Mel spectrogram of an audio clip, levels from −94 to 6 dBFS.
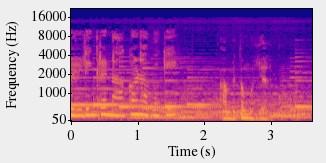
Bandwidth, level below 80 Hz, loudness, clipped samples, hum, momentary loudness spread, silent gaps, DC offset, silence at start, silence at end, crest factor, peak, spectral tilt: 14.5 kHz; -54 dBFS; -18 LUFS; under 0.1%; none; 8 LU; none; under 0.1%; 0 s; 0 s; 16 dB; -2 dBFS; -7 dB/octave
